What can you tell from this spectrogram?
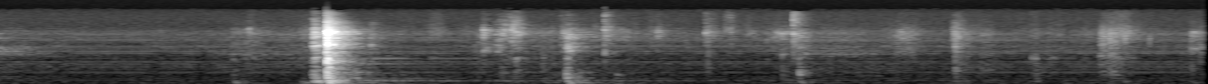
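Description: Stampin' Up! Tailored Tag punch pressed down once, a sharp snap about one and a half seconds in as it cuts a banner end on a cardstock strip, followed by a few light taps of the paper and punch being handled.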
